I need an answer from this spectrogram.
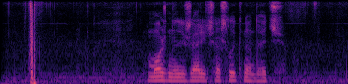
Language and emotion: Russian, neutral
